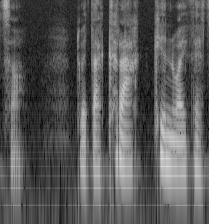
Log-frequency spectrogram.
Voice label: "crac", Welsh

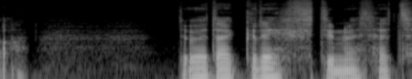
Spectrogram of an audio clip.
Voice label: "grifft", Welsh

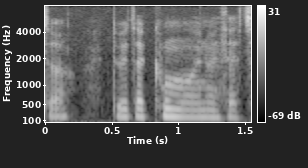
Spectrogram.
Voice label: "cwmwl", Welsh

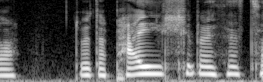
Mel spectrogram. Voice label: "paill" Welsh

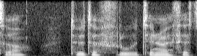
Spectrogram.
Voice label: "ffrwd", Welsh

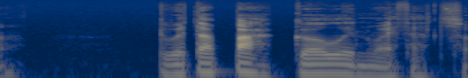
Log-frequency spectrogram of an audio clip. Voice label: "bagl", Welsh

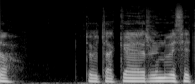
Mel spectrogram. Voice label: "geer", Welsh

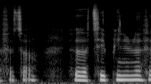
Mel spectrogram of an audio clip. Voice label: "tipyn", Welsh

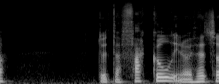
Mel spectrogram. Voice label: "ffagl" Welsh

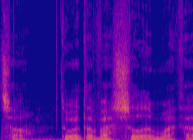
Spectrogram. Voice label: "fesul", Welsh

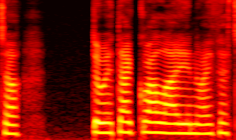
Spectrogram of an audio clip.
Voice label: "gwaalau", Welsh

